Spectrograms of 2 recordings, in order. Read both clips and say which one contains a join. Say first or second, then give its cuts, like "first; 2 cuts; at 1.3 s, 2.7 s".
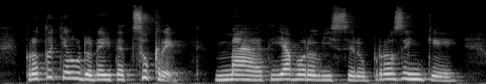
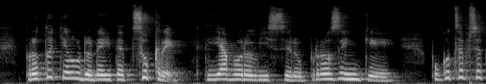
second; 1 cut; at 2.0 s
